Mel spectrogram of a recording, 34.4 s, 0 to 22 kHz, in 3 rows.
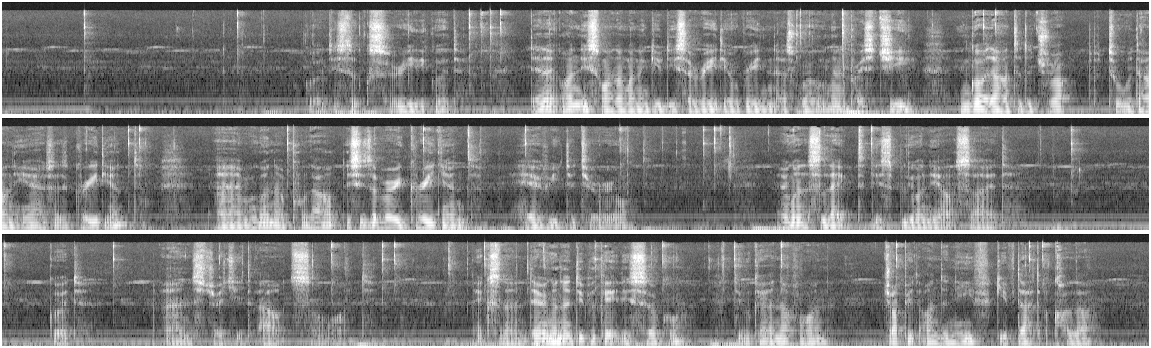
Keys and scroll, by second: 3.4 s, 8.4 g, 19.1 d, 26.4 s, 28.2 d, 30.0 d.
